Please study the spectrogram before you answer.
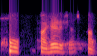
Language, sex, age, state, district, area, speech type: Kannada, male, 18-30, Karnataka, Shimoga, rural, conversation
